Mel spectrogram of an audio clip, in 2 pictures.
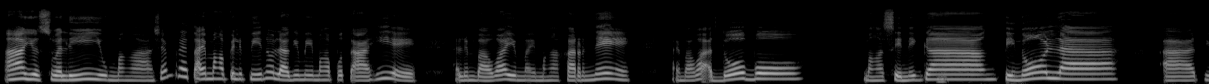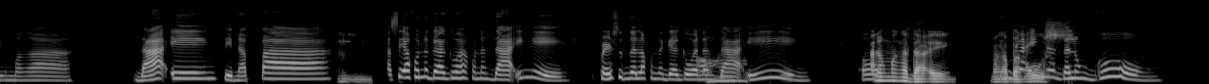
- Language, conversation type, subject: Filipino, podcast, Ano ang ginagawa mo para maging hindi malilimutan ang isang pagkain?
- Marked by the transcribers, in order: none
